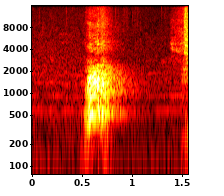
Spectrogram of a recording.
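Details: A pet puppy, brought home secretly though the family threatened to throw it out, gives one short, sharp bark indoors after a voice says not to come down; otherwise quiet room noise.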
